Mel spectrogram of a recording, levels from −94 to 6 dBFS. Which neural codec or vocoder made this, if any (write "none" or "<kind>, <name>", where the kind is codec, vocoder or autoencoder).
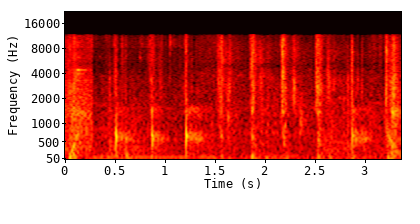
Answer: none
